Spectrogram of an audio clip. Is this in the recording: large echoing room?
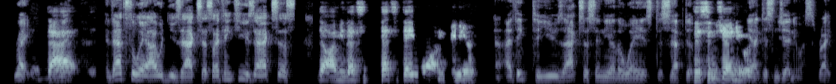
no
